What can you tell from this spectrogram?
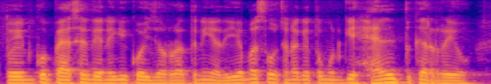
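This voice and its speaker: Regular guy answering his viewers' comments, talks frank and blunt, scolds them a bit, medium pitch. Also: steady tone, fast talker, warm tone. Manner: mixes English words into his talk. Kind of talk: casual commentary reading comments.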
